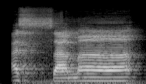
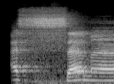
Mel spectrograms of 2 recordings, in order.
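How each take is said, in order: First: The consonant is cut off and stops the sound. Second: The consonant lets the sound flow through. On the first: The speaker calls it wrong. "mentok. Ini tidak boleh" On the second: The speaker calls it right. "harus dialirkan suaranya"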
